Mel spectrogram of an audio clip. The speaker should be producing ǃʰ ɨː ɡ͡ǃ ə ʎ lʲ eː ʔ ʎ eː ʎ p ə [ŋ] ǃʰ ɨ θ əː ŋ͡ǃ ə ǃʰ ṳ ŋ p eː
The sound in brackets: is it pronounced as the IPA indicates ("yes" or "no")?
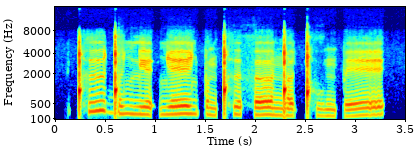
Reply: yes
